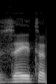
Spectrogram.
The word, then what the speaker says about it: Zeta: up guys okay so as Zeta now that is called Zita and this is the deal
